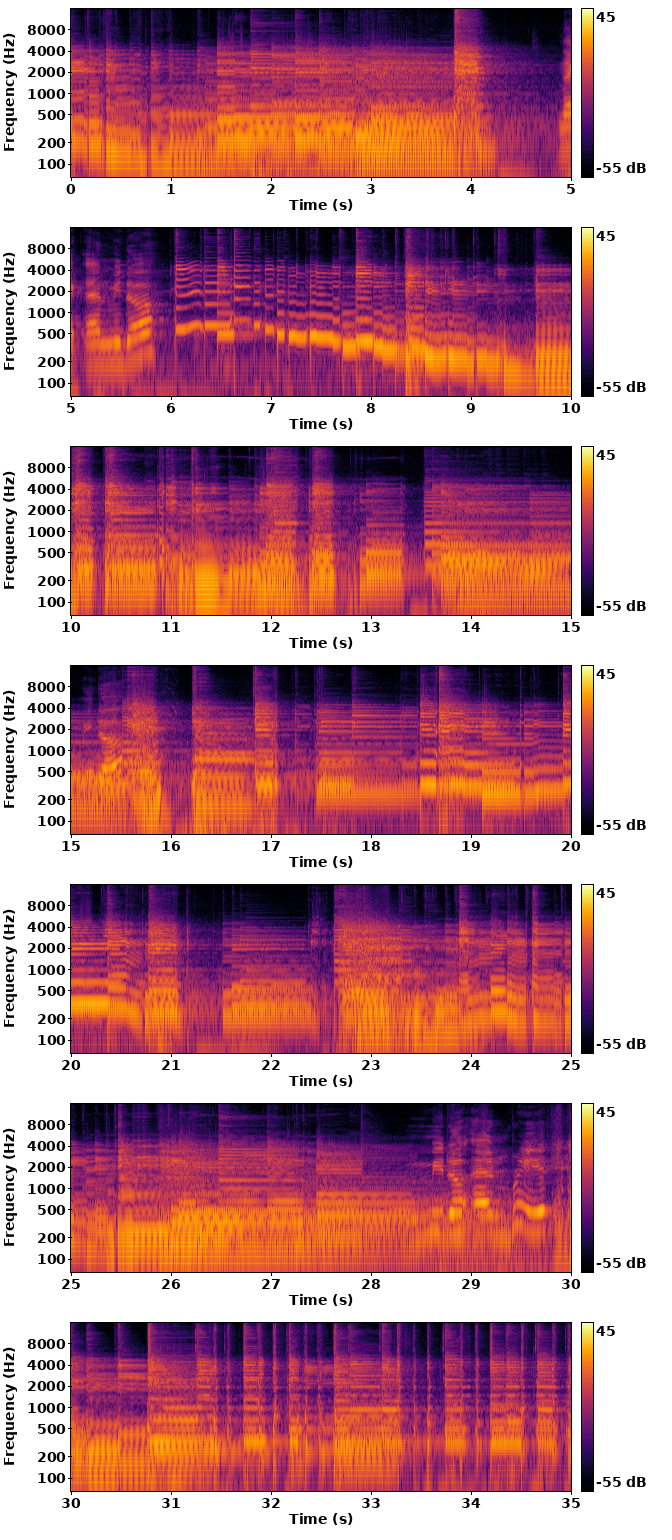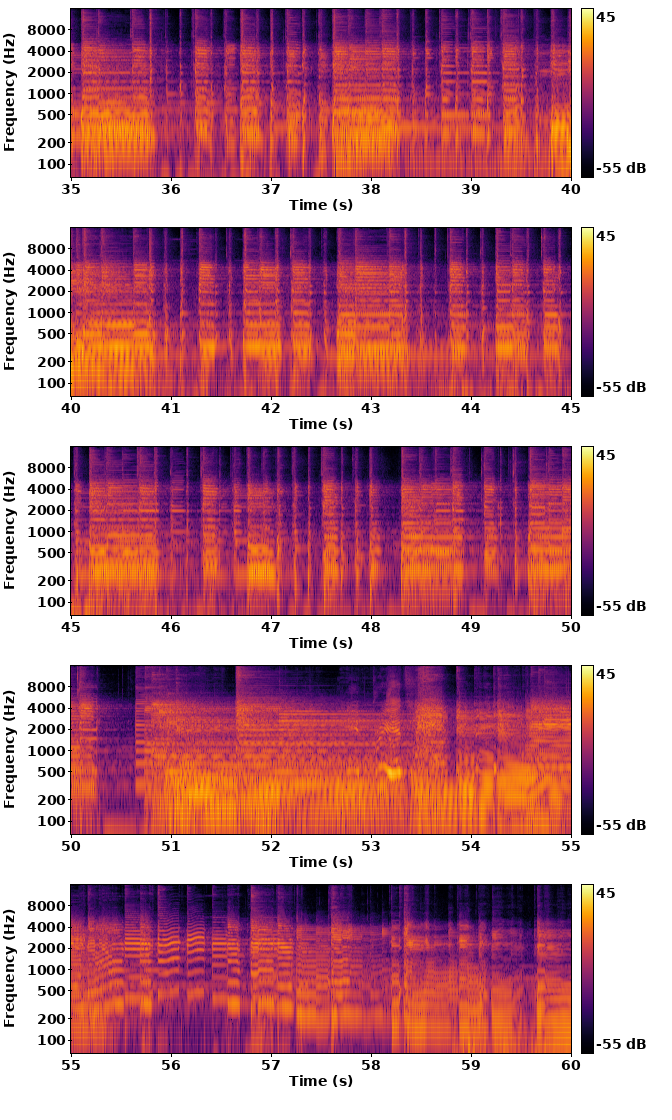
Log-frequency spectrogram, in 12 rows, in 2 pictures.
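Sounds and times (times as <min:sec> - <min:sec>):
overdriven electric guitar playing: 0:00.0 - 1:00.0.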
